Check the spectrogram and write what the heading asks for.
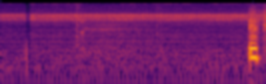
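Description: Steady, high-pitched insect chorus, with a woman's voice starting a word near the end.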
